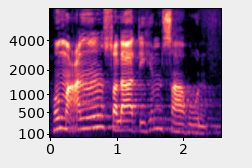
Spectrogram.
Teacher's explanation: میم کو ظاہر کر کے بغیر غنہ کے جلدی پڑھیں گے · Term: اظہار شفوی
